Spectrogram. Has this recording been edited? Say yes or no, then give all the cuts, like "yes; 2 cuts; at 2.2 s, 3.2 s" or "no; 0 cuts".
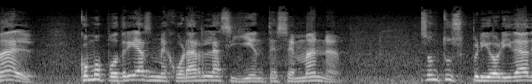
yes; 1 cut; at 4.2 s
